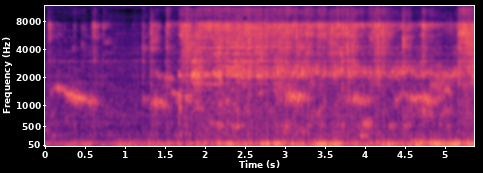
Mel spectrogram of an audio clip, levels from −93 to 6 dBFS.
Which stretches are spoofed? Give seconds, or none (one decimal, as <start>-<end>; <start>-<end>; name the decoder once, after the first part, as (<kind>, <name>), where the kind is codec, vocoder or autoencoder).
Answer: 0.0-1.6 (codec, HILCodec); 2.9-5.4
